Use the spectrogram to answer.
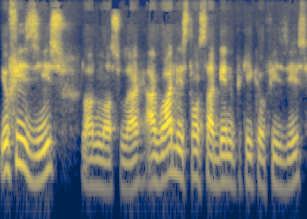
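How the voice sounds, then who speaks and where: Over a quiet background, a man with a dark, mellow tone speaks at a moderate pace and medium pitch with ordinary pitch variation. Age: 50s. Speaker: spiritist speaker on online outreach. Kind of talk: casual chat. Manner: animated; halting.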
